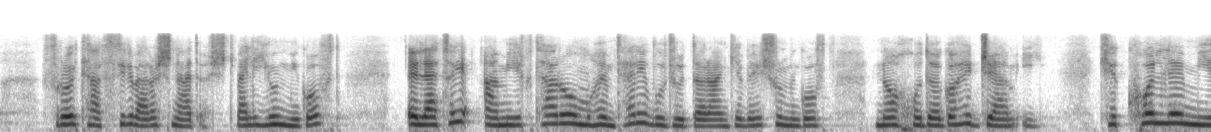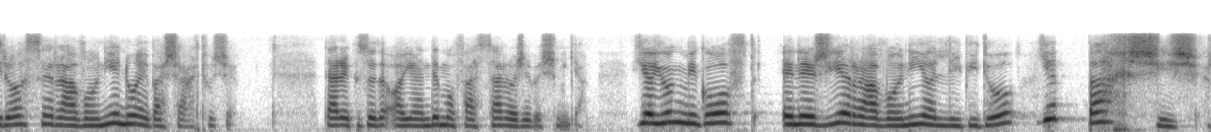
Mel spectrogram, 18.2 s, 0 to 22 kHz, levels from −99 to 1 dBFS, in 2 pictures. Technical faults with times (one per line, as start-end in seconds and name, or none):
none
